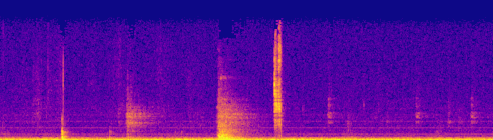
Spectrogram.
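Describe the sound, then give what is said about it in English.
A door thuds shut at a distance, a short muffled bang followed by a sharp click, with a few faint taps scattered before it over a low steady hum. No one speaks. “Door dramatically closes in the background.”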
